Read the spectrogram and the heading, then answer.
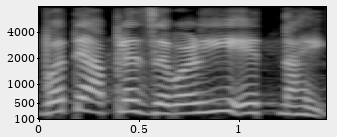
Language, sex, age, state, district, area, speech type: Marathi, female, 18-30, Maharashtra, Buldhana, urban, spontaneous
